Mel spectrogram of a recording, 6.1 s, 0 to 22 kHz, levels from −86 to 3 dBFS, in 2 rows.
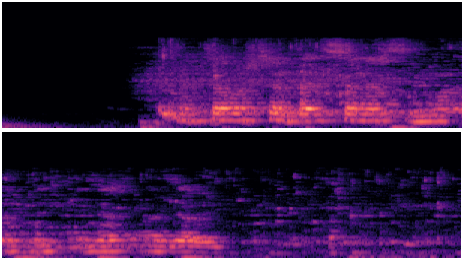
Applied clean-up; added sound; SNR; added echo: classical method WPE with log-MMSE.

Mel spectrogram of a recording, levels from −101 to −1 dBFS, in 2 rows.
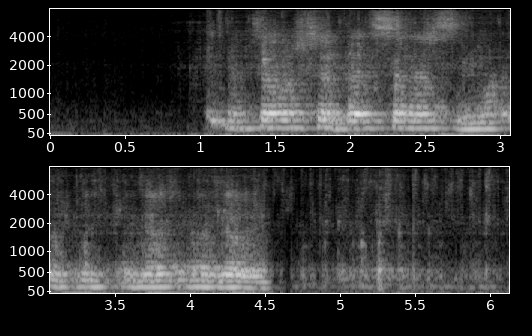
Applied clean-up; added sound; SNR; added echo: neural separator model SepFormer DNS4.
